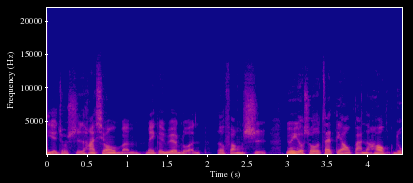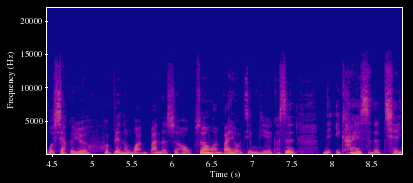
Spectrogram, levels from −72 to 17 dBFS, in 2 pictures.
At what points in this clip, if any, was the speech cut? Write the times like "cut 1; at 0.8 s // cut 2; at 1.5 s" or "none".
cut 1; at 3.9 s

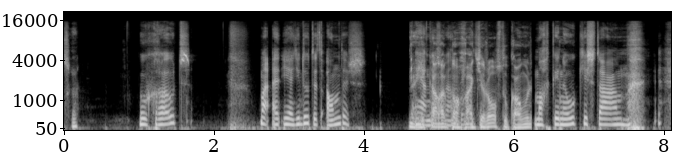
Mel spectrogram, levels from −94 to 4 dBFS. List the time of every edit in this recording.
cut 1; at 2.0 s // cut 2; at 6.2 s

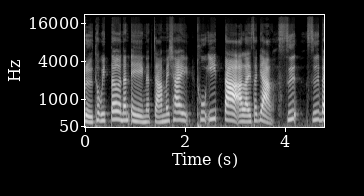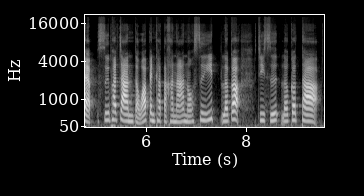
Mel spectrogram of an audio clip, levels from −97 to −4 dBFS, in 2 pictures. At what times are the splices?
cut 1; at 8.4 s

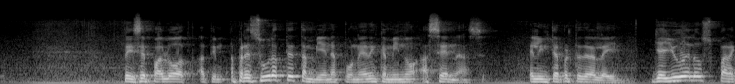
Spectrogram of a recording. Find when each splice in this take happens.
cut 1; at 2.3 s // cut 2; at 6.4 s

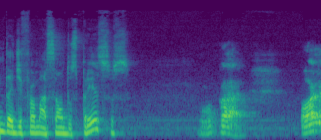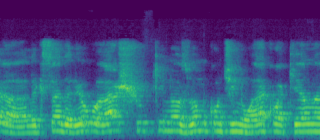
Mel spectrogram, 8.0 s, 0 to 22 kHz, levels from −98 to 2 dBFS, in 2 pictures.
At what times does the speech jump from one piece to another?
none

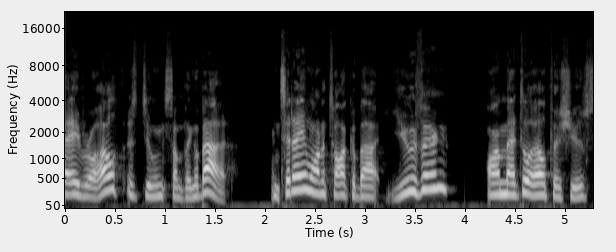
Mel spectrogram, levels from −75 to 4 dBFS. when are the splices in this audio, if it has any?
cut 1; at 1.9 s

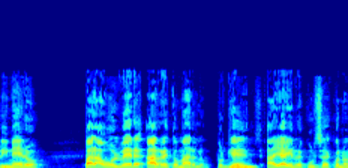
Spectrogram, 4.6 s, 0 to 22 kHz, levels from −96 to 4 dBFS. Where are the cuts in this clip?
cut 1; at 3.5 s

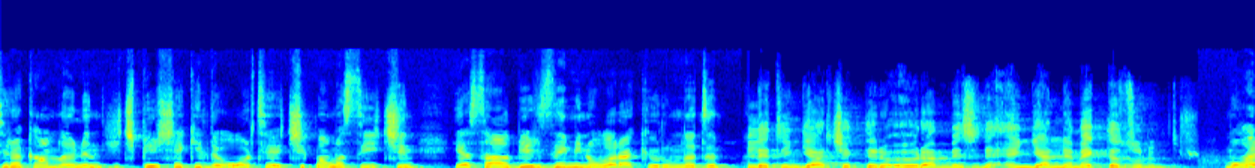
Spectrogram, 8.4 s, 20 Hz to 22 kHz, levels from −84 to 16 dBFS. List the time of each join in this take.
cut 1; at 4.9 s

